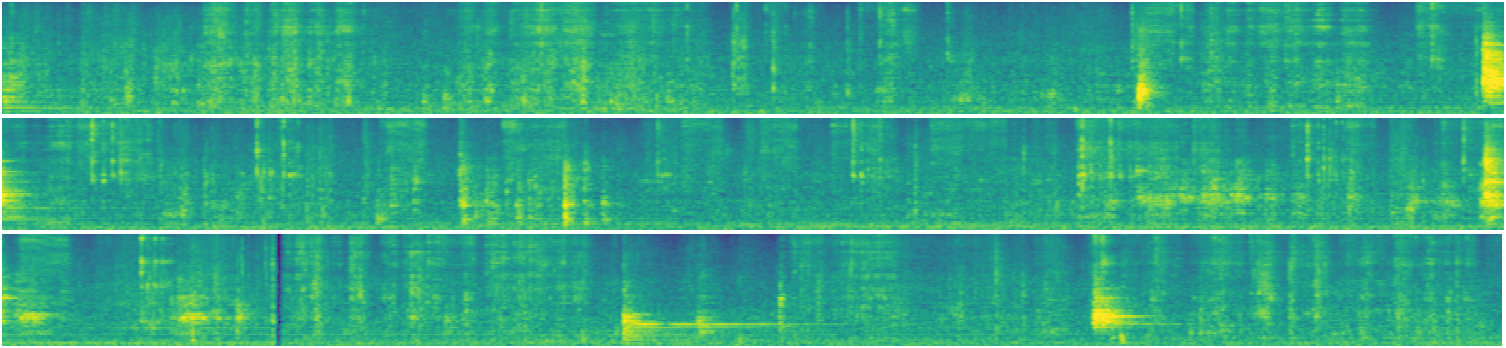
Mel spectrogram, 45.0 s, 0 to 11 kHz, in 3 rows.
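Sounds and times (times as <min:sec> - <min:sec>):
metal clang ringing: 0:14.8 - 0:15.5, 0:36.2 - 0:38.7, 0:41.0 - 0:41.7.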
